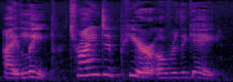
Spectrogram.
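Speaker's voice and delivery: plain reading voice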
